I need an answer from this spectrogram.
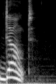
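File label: "dont", English; dəʊnt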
